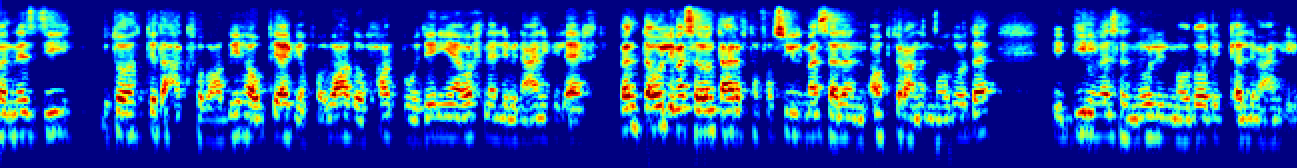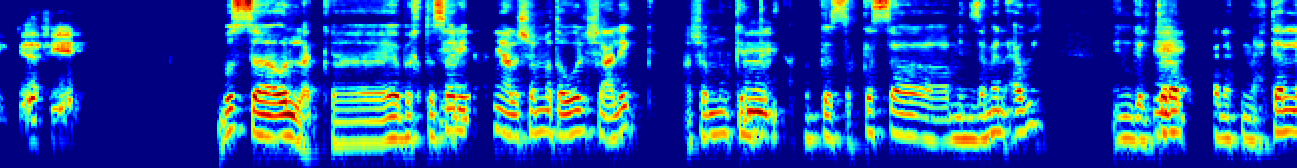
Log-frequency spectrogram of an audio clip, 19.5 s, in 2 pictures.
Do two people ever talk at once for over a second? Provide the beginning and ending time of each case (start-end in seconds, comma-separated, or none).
none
